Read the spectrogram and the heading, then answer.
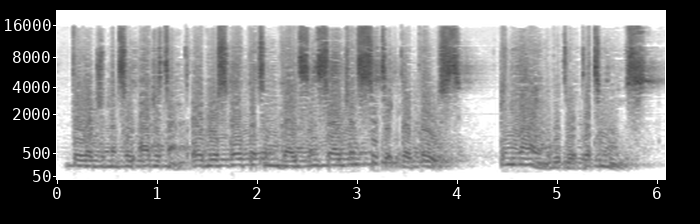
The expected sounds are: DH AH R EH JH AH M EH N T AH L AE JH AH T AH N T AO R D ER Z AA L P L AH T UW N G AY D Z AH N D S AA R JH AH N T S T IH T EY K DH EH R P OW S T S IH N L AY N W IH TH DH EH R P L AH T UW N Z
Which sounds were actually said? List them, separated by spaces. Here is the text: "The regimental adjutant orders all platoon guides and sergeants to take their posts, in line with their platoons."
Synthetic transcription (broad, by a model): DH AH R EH JH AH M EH N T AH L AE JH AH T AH N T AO R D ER S AA L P AH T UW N G AY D S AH N S AA R JH AH N T S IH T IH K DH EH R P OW S T IH N L AY N W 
